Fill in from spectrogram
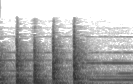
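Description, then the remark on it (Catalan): Four evenly spaced, firm knocks on a door, each with a short woody ring that fades before the next; no voices. “Estic dormint i truquen a la porta.”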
